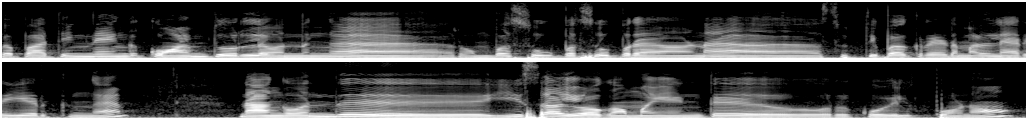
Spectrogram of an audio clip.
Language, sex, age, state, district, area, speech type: Tamil, female, 30-45, Tamil Nadu, Coimbatore, rural, spontaneous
